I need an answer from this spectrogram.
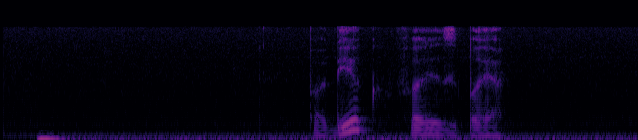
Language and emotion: Russian, neutral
